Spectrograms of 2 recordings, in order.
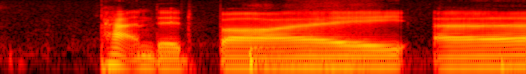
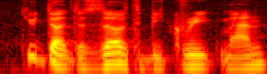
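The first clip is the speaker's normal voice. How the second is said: wannabe gangster; 2 semitones lower, 3 dB quieter than usual. Retold or imitated. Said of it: "hard basic roadman voices".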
